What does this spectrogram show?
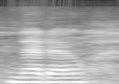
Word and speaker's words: Netto: Neto. I've heard a lot of us pronouncing that.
